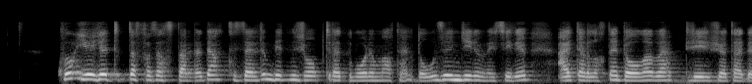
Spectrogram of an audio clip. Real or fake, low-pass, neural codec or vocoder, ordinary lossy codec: fake; none; codec, 16 kHz, 0.5 kbps, FunCodec, trained on Chinese and English, 25 frames a second; none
